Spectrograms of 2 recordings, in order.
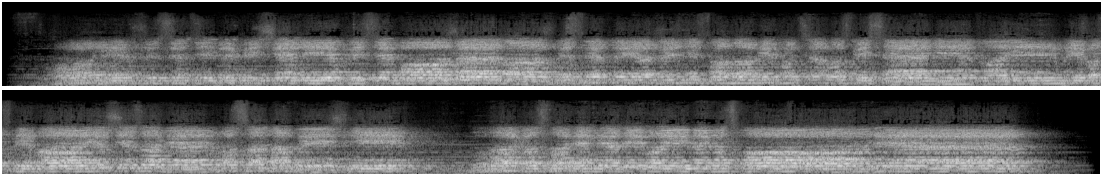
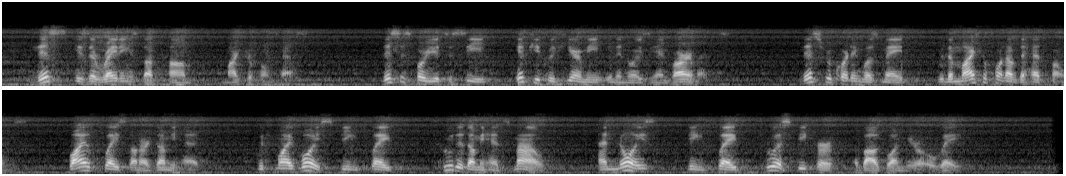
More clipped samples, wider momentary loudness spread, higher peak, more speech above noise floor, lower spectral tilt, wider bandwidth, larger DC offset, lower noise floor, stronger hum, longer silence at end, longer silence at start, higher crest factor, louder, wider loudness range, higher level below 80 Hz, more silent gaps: neither; second, 7 LU vs 17 LU; about the same, 0 dBFS vs -2 dBFS; about the same, 24 dB vs 25 dB; first, -5 dB/octave vs -3 dB/octave; first, 13 kHz vs 7.4 kHz; neither; second, -38 dBFS vs -45 dBFS; neither; second, 0.4 s vs 0.8 s; first, 0.25 s vs 0 s; second, 14 dB vs 20 dB; first, -14 LUFS vs -20 LUFS; about the same, 4 LU vs 4 LU; first, -40 dBFS vs -50 dBFS; neither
